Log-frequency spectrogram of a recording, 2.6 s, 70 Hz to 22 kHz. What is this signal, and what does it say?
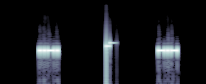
Morse code, heard as a keyed tone, about 44 wpm, 700 Hz. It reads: F K
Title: Single Letter-Number Alt - Rapid-Fire 45wpm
